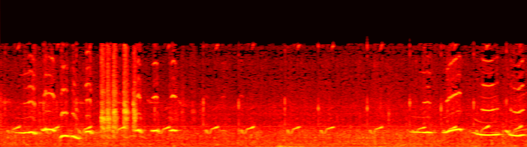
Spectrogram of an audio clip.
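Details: White-rumped shama song: quick, varied whistled notes, many short upslurred chirps and a few longer downslurred whistles, delivered in rapid irregular bursts. A short burst of broadband rustling sounds near the start.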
